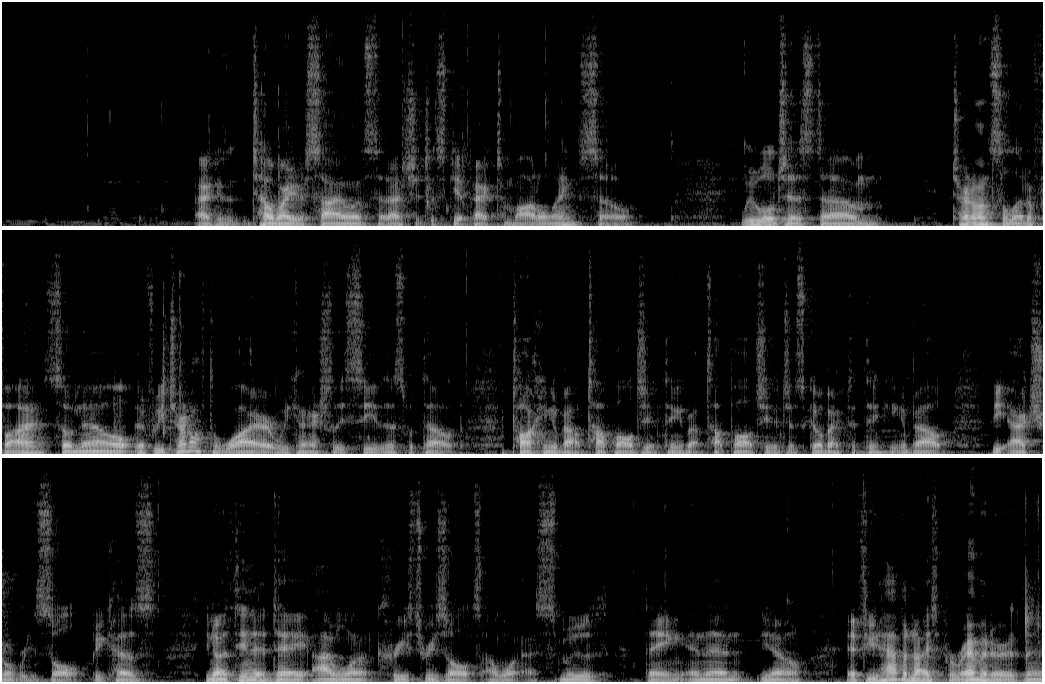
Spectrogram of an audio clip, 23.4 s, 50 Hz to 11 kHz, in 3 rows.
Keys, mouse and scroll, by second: 0.6 middle click, 1.5 middle click, 1.6 scroll up 1, 4.1 scroll up 1, 5.4 click, 6.0 middle click, 8.9 alt+v, 9.8 click, 10.2 scroll down 2, 10.4 scroll up 1, 10.4 middle click, 11.2 middle click, 11.3 scroll down 1, 11.5 middle click, 16.7 middle click, 16.8-17.6 scroll up 3, 18.9 middle click, 20.1 scroll down 1, 20.3 middle click, 21.4 click, 21.8 middle click, 22.2-23.0 scroll up 2, 23.2 q.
